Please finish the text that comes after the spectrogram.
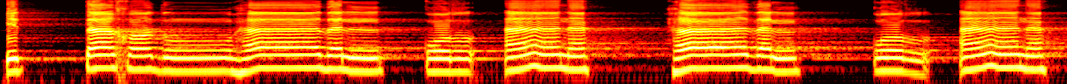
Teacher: Huruf dha langsung masuk ke huruf lam yang ini ya, langsung disambung ya, langsung disambung ke huruf lam.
